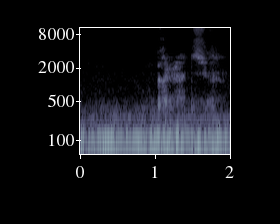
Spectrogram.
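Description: A man's quiet, half-whispered speech starting about a second in, over a steady low hum.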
